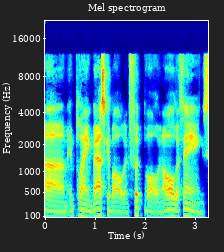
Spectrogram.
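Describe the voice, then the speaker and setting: In a Southern accent, a man speaks with a very deep, low pitch and a monotone, flat intonation. The pace is moderate and the background quiet. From US South, Georgia (Clayton County, south Atlanta). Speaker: mindset coach and author. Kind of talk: podcast interview.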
